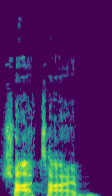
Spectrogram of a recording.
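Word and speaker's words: Chatime: are so boring davis replied back saying it's pronounced cha time company shout out to davis davis uh so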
